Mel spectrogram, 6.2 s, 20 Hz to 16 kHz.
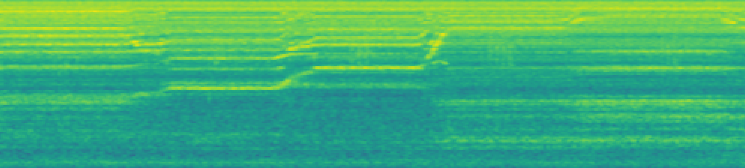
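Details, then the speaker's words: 1995 Toyota Celica GT 5S-FE, cylinder leakage test at top dead center with air compressor pressure while crank is turned: high whistling squeal rising in steps as air escapes; owner suspects bad aftermarket pistons, may reuse OEM pistons. "I think I got a bad set of pistons."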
